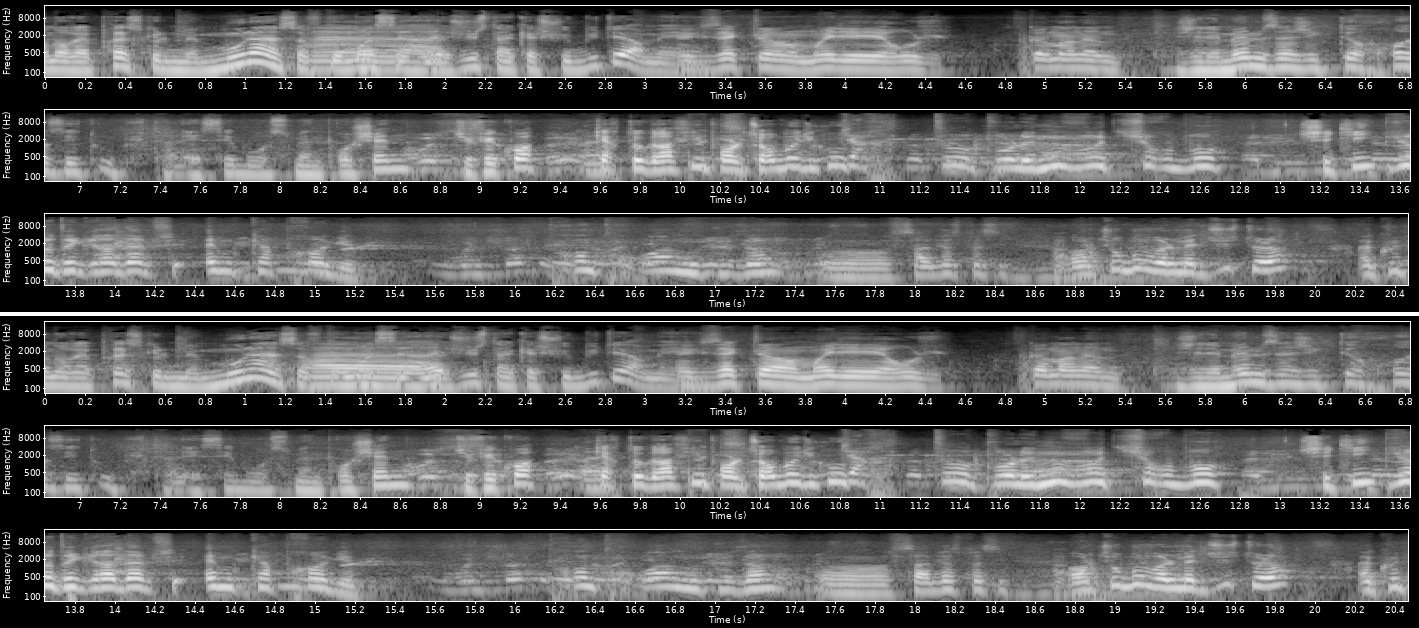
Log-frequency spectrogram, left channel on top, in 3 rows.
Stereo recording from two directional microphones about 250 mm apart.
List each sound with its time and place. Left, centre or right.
0.0 s speech: centre
1.3 s speech: right
1.8 s speech: centre
3.2 s a man's voice: right
5.7 s speech: centre
11.3 s speech: right
13.1 s speech: centre
13.5 s speech: right
17.7 s speech: right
